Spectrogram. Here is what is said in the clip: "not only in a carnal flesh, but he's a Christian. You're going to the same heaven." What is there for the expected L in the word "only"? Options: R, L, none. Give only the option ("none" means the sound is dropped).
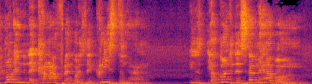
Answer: none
